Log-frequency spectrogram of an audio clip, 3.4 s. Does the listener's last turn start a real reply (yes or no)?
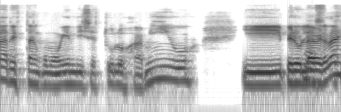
no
